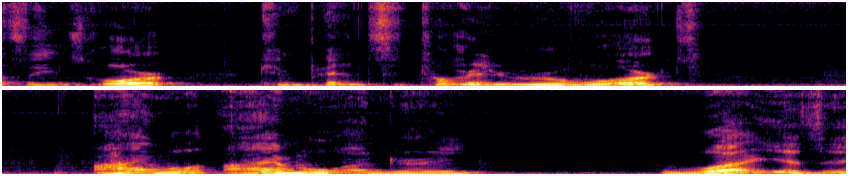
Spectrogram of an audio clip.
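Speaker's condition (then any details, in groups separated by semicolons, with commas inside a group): Cerebral palsy; from birth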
